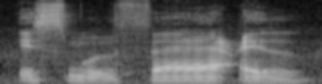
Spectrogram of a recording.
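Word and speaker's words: اسم الفاعل: first the noun of agent or active participle pronounced the noun of agent or active participle ismulfair second the noun of object or passive participle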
